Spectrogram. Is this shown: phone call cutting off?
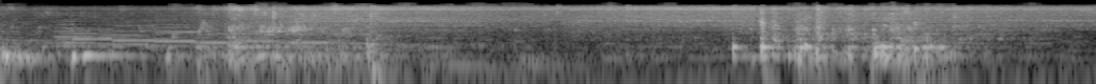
no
